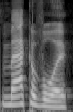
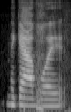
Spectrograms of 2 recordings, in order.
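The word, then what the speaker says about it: McAvoy: again please oh no how is it actually pronounced it's James makoy makoy macavoy I've been saying it wrong my whole life I heard you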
